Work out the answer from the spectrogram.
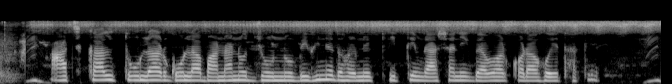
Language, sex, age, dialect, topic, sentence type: Bengali, female, 25-30, Northern/Varendri, agriculture, statement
